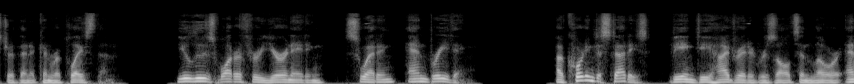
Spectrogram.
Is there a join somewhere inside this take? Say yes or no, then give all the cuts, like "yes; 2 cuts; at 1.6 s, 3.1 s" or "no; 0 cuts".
no; 0 cuts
